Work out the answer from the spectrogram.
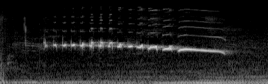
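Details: Male sirtu singing in lively form, used as a lure to provoke rival sirtu: a single buzzy, rapidly pulsed whistled trill held level, then sliding gently downward over about two seconds, with low background hum.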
